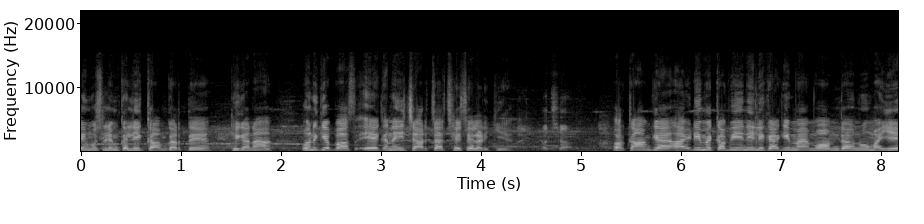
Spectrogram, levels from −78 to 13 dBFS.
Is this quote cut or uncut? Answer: uncut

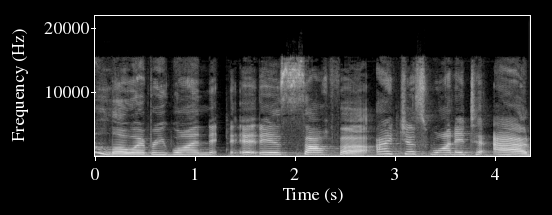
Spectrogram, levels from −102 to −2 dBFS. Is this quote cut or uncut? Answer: cut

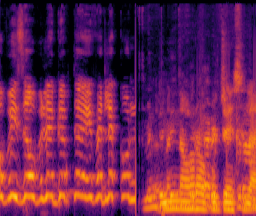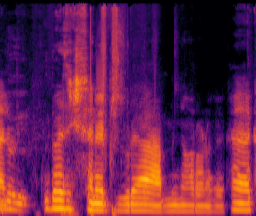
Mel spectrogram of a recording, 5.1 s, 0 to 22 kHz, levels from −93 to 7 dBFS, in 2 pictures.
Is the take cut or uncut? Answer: cut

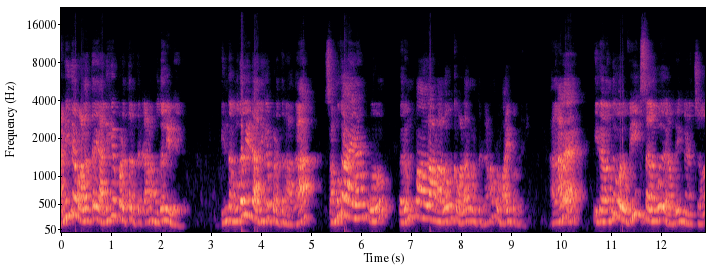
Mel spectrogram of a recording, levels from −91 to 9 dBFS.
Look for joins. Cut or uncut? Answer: uncut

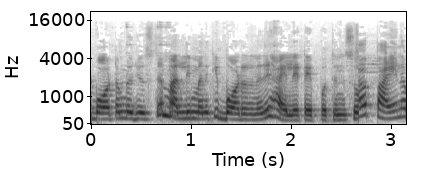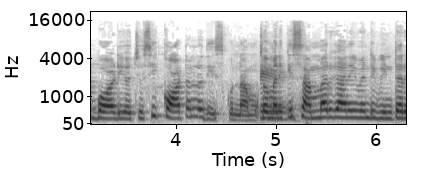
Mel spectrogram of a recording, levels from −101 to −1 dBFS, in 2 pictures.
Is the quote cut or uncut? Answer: cut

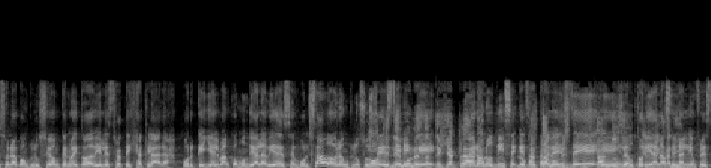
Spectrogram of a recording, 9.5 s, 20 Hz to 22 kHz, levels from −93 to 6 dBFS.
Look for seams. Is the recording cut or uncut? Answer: uncut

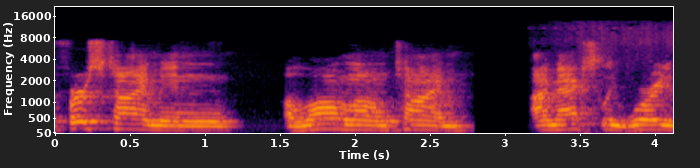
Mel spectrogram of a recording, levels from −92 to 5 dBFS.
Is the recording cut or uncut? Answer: uncut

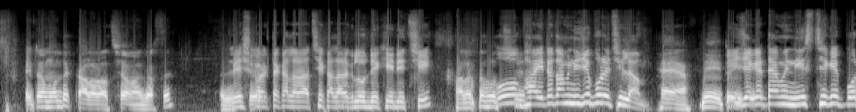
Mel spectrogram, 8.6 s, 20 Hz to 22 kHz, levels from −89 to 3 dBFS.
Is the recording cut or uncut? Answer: uncut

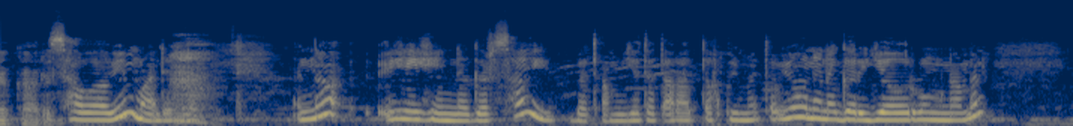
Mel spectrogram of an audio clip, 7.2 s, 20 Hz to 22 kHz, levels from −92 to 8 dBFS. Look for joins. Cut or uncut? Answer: uncut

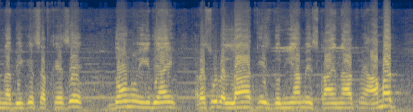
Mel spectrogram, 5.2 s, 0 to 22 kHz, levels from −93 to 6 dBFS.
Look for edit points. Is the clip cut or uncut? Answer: uncut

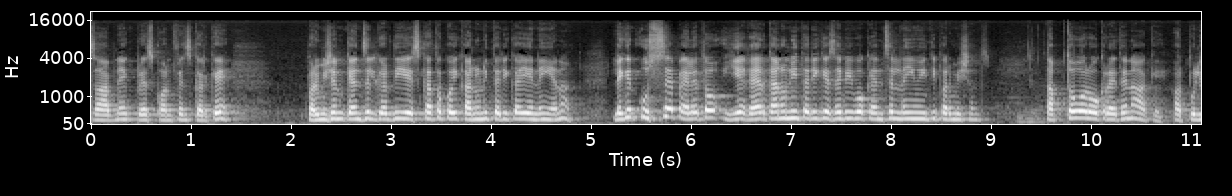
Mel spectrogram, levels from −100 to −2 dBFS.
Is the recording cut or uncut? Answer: uncut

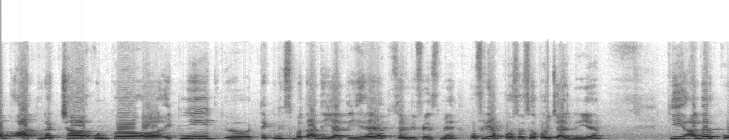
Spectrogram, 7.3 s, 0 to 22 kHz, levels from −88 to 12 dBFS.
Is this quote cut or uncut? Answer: uncut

